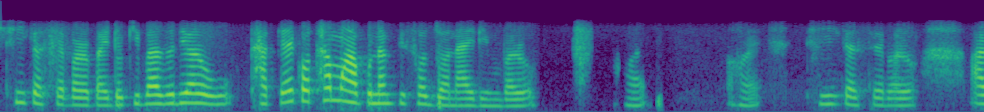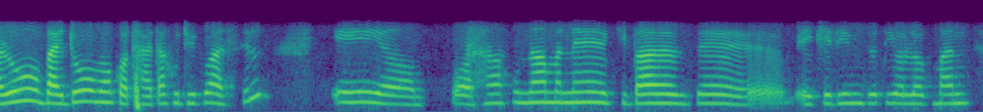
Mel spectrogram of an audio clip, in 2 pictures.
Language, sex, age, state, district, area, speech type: Assamese, female, 30-45, Assam, Sonitpur, rural, conversation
